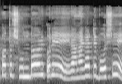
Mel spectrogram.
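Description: A woman's high-pitched voice in drawn-out, sing-song phrases, the pitch sliding up and down.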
